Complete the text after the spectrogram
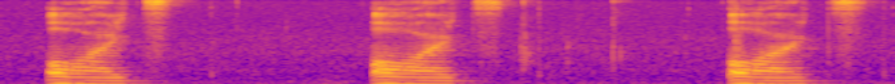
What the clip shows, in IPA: ɔrdz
